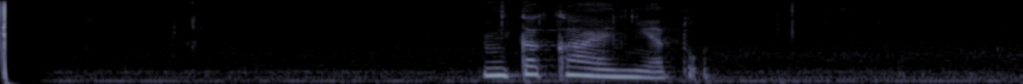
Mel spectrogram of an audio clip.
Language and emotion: Russian, neutral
